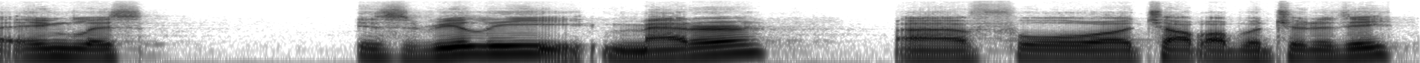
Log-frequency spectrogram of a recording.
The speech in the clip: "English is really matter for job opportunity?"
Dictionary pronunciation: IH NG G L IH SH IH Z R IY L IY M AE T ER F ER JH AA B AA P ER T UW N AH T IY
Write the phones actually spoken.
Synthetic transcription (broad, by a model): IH NG G L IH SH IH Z R IY L IY M AE T ER F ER CH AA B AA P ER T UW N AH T IY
